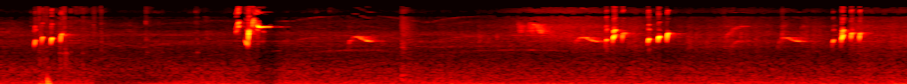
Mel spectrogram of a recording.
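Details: European goldfinch singing amid outdoor noise: scattered high chirps and brief twittering phrases, some short rising notes, spread irregularly over a steady rumbling background.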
